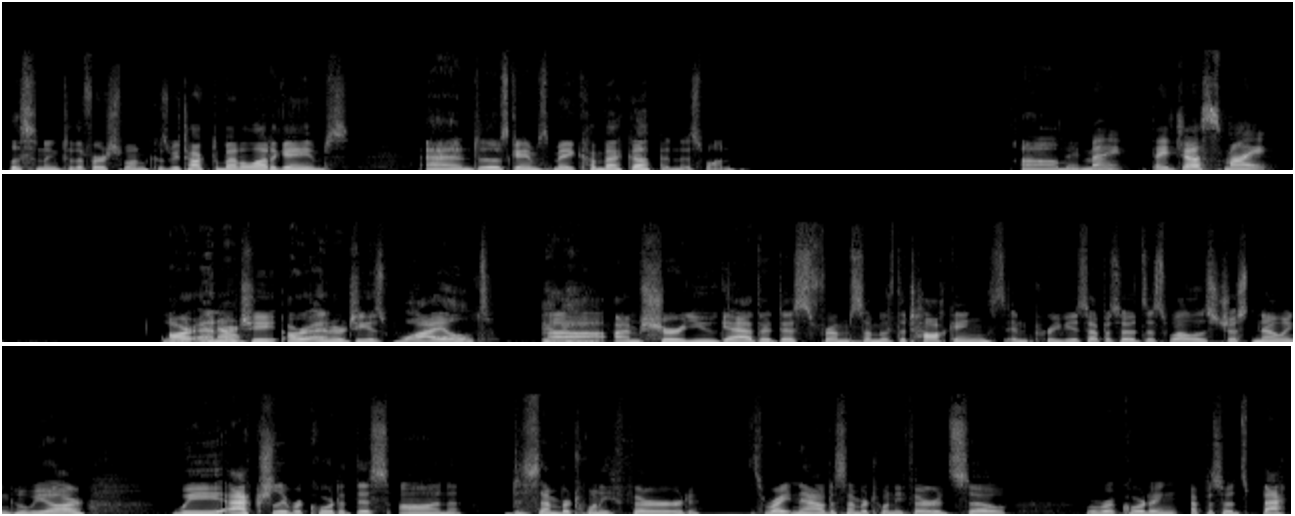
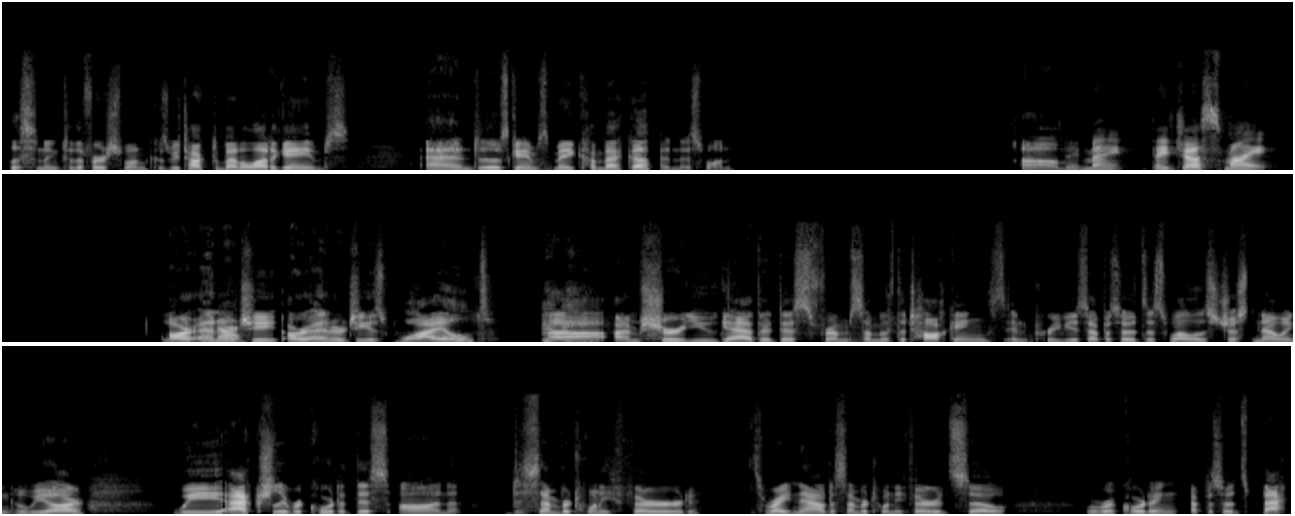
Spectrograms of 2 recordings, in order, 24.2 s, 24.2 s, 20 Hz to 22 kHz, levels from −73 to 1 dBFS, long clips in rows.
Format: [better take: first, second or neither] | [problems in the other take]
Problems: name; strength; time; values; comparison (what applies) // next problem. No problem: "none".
first | thin; very; fading below 400 Hz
